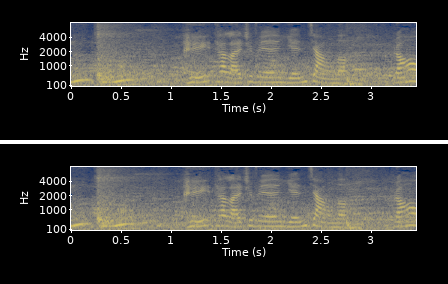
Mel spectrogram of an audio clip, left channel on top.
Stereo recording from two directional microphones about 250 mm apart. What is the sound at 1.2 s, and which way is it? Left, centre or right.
A woman's voice, centre.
